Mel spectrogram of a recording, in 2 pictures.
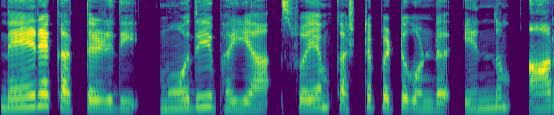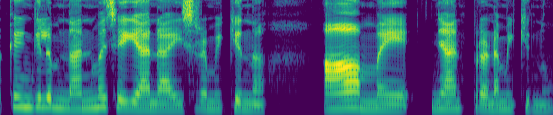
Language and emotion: Malayalam, neutral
